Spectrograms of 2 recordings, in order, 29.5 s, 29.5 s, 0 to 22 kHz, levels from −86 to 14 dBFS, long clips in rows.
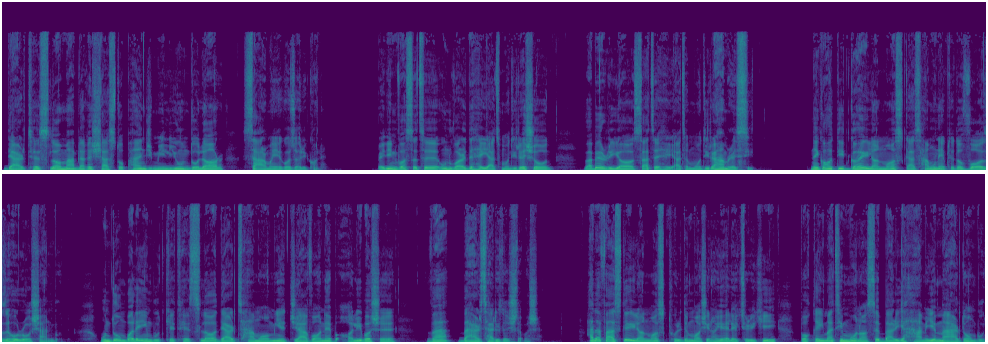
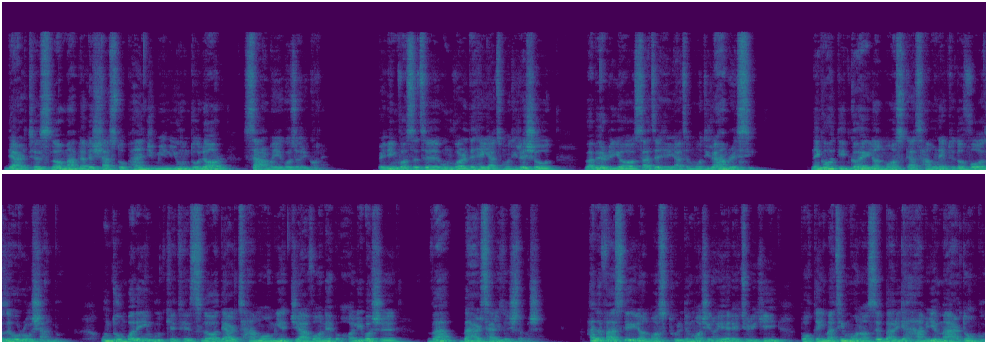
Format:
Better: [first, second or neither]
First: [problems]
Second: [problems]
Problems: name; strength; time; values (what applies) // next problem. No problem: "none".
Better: first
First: none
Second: off-mic speech; far // room echo; slight; dies away in 0.3 s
